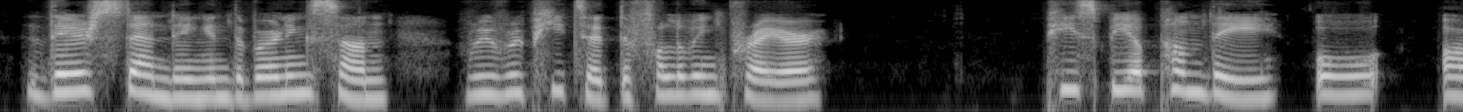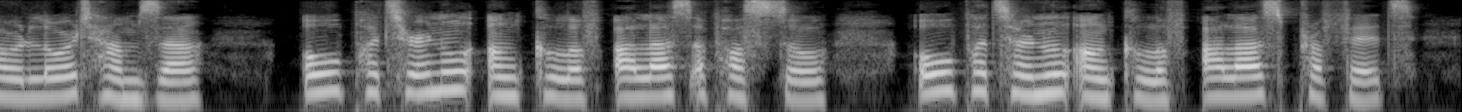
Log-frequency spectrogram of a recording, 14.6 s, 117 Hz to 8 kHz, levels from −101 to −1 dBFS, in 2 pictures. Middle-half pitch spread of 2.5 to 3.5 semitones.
Yes: average, 2.9 semitones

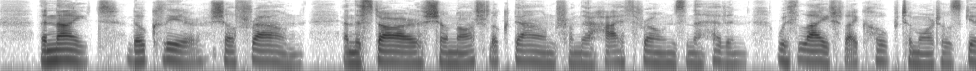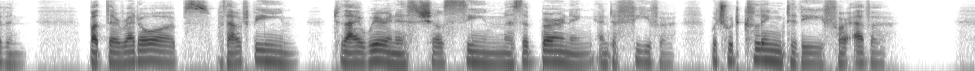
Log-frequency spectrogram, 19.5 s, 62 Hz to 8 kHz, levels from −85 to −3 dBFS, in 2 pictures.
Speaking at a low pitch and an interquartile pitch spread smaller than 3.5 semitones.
Yes: low, 115 Hz; narrow, 2.5 semitones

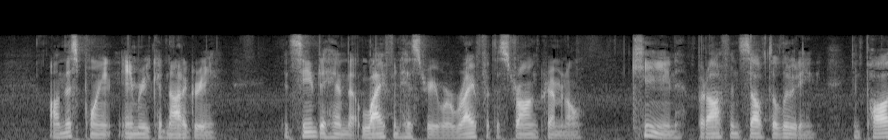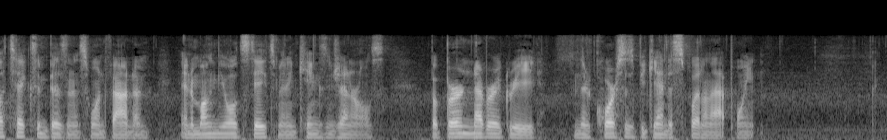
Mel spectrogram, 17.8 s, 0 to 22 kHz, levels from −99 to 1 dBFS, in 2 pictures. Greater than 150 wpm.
Yes: average, 185 wpm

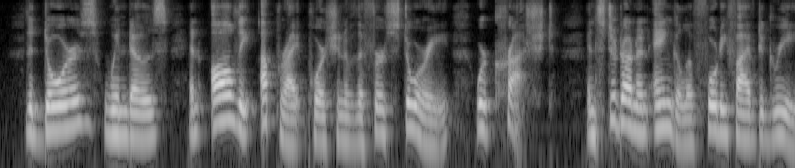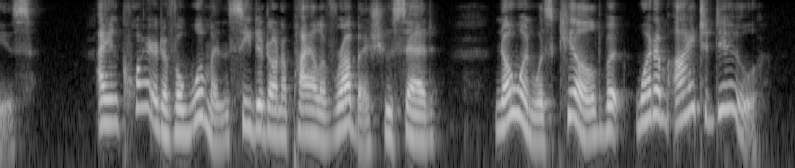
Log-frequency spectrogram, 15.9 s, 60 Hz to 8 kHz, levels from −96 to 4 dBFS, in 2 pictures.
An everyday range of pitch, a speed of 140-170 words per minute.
No: wide, 7.3 semitones; average, 165 wpm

